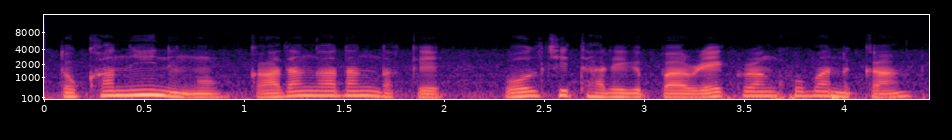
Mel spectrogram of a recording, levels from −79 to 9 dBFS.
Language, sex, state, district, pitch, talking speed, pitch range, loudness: Garo, male, Meghalaya, West Garo Hills, 130 Hz, 120 wpm, 115-150 Hz, -14 LUFS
